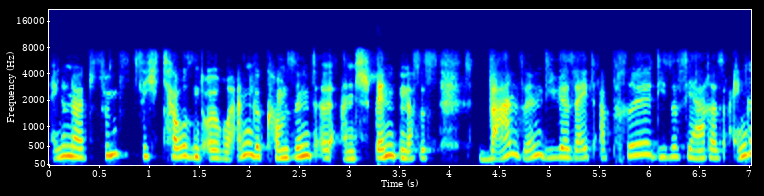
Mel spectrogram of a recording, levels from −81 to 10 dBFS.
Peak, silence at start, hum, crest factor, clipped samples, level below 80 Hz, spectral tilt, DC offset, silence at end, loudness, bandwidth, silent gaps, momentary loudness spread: -2 dBFS; 0 s; none; 20 dB; under 0.1%; -72 dBFS; -4 dB/octave; under 0.1%; 0 s; -22 LUFS; 8 kHz; none; 10 LU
